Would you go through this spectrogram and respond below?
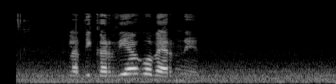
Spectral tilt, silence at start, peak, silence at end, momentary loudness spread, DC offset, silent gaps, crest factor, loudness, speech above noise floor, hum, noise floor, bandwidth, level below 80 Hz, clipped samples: -4 dB/octave; 0.15 s; -6 dBFS; 0 s; 23 LU; under 0.1%; none; 18 dB; -20 LUFS; 20 dB; none; -40 dBFS; 11.5 kHz; -62 dBFS; under 0.1%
